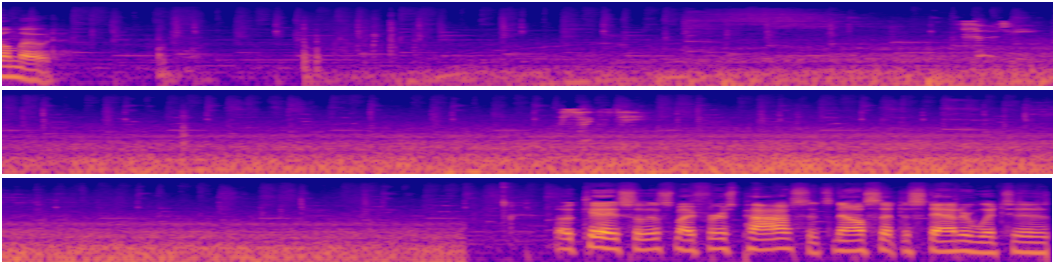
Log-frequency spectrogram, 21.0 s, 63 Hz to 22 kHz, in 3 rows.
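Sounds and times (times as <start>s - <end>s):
background music: 0.0s - 21.0s
road and tyre rumble in car: 2.2s - 17.2s.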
